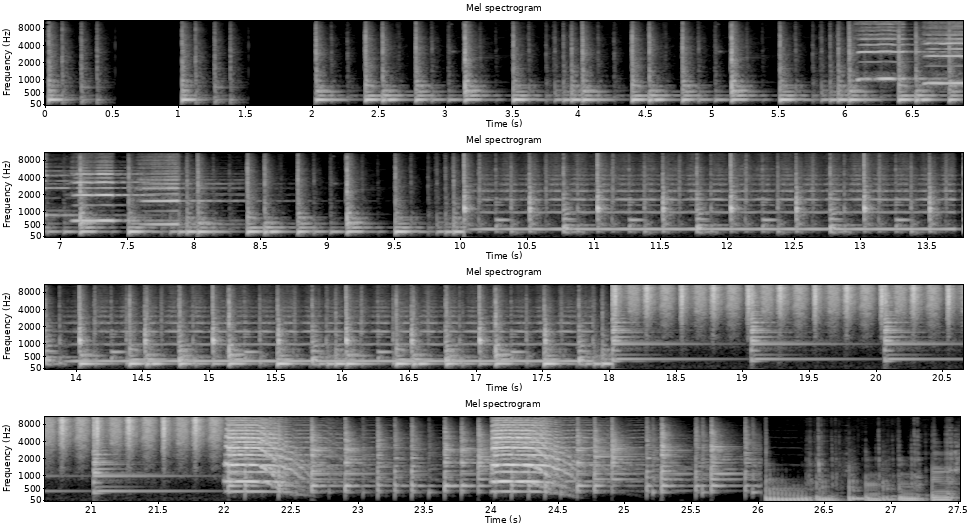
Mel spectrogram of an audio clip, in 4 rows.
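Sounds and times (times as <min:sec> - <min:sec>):
conga: 0:00.0 - 0:27.5
flute: 0:06.1 - 0:08.6, 0:10.0 - 0:18.2, 0:22.0 - 0:23.0, 0:24.0 - 0:25.1.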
